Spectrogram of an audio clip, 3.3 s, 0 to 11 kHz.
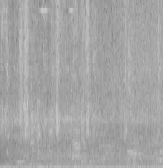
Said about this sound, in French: Il y a beaucoup de trafic sur cette route. Oui, il y a beaucoup de trafic. C'est l'autoroute 277.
